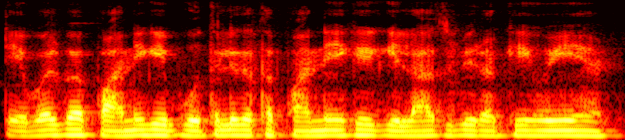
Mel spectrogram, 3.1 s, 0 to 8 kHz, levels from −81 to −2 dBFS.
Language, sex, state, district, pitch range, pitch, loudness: Hindi, male, Jharkhand, Ranchi, 105-110 Hz, 110 Hz, -15 LUFS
